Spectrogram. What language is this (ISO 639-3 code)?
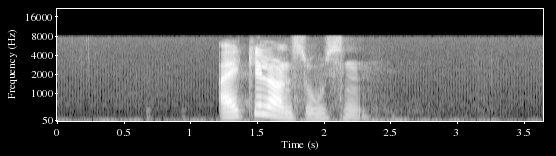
nor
